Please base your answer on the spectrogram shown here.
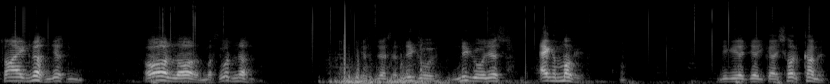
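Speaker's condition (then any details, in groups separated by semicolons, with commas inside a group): No condition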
